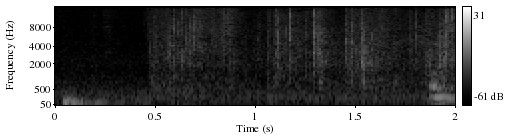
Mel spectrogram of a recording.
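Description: Clear plastic parts bag crinkling and rustling as it is picked up and handled, after a soft low bump at the start.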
